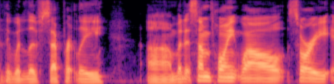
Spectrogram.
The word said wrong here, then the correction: Sorey: and or Sorey, I'm sorry, I'm saying his name wrong again. I'm going to get in trouble for that. Sorey and uh, Mikhailo they love exploring ruins, and at some point they run into uh, Alicia Dif- Diftad.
